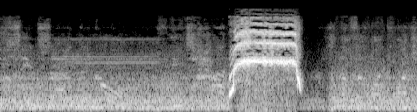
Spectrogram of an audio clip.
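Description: A woman's sudden, loud, shrill scream of fright lasting under a second, a little over two seconds in, over the steady rumble of a moving car's cabin.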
